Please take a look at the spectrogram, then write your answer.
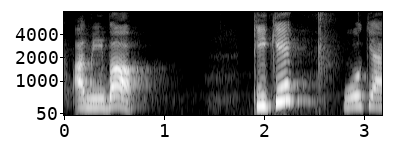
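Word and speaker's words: amoeba: अमीबा है ठीक है लेकिन इसमें और क्यों लगता है और जो है बीच का साइलेंट लेटर है ठीक है स्पेलिंग क्या होती है Mi दिए लेकिन हम करना उस क्या करते हैं अमीबा ठीक है अब यह तो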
